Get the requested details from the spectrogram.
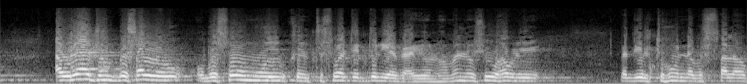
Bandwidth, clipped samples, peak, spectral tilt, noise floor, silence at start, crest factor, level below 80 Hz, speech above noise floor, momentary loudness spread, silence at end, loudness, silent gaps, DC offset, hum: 14.5 kHz; under 0.1%; 0 dBFS; -6.5 dB/octave; -34 dBFS; 0 s; 8 dB; -42 dBFS; 26 dB; 8 LU; 0 s; -8 LUFS; none; 4%; none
